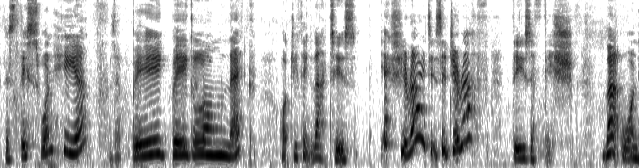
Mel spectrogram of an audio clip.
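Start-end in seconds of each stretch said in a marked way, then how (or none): none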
